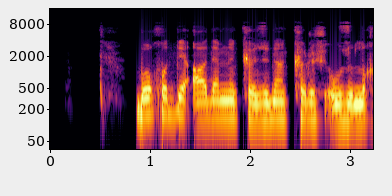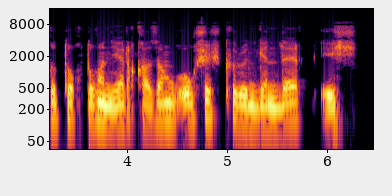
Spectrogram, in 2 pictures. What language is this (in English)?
Uyghur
